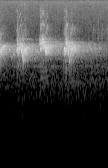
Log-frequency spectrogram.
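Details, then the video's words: Three husky, burry phrases of western tanager song, each short and slurred, coming roughly every half second and standing out clearly. "Western Tanager Bird Song"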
